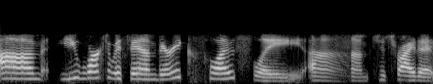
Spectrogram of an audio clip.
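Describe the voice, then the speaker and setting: A woman with a Southern US accent speaks at a fairly high pitch, her voice swinging very widely up and down. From US South, North Carolina. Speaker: radio host. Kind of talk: talk radio.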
